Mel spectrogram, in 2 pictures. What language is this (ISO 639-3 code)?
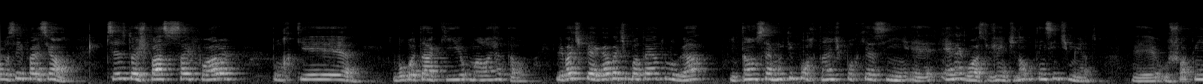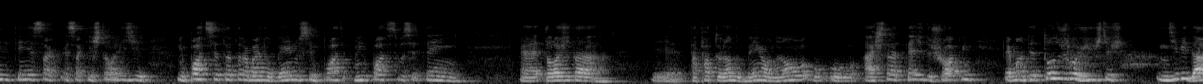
por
